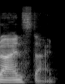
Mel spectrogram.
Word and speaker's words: Einstein: albert einstein albert einstein key thing with um einstein is that um you want to make sure that uh albert einstein or like just like people in general what you want to make sure is that you're stressing the last name okay einstein einstein albert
